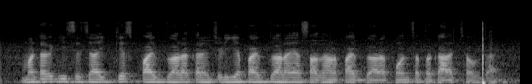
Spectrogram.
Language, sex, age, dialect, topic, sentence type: Hindi, male, 18-24, Awadhi Bundeli, agriculture, question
